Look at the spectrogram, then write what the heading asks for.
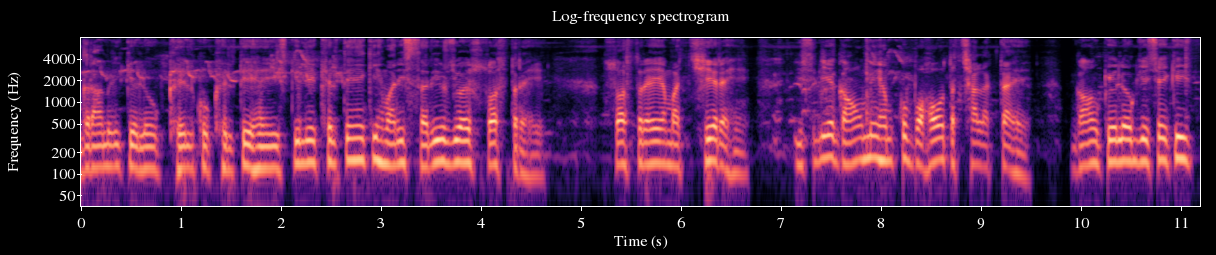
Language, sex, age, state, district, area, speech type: Hindi, male, 45-60, Uttar Pradesh, Jaunpur, rural, spontaneous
